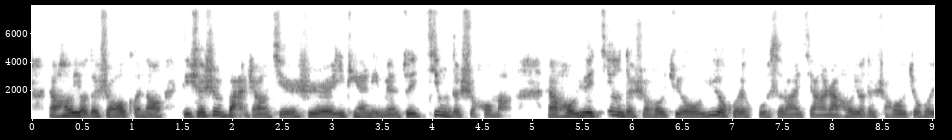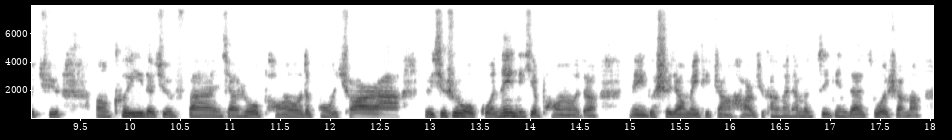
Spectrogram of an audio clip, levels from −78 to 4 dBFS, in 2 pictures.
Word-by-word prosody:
然 - - +1
后 210 0 +6
有 205 -2 +8
的 180 +2 +1
时 185 - -1
候 180 +2 +4
可 170 -2 -4
能 150 0 0 0.2
的 165 - +2
确 215 +6 +4
是 235 +3 +2
晚 205 0 +1
上 145 -1 -2
其 160 0 -2
实 165 - 0
是 175 -2 +2
一 185 - +2
天 180 -2 -2
里 170 - -2
面 135 +2 -2
最 175 +1 +5
静 215 +5 +1
的 - - -2
时 - - -3
候 - - -5
嘛， - - -6 0.4
然 155 -2 +1
后 180 +3 +3
越 210 +2 +9
静 215 +3 0
的 165 -3 0
时 155 - -5
候 155 +1 -1
就 165 -1 0
越 225 +5 +3
会 170 -5 -1
胡 155 -1 -7
思 160 -1 -6
乱 145 -2 -3
想， 135 -2 -4
然 125 0 0
后 165 +3 -3
有 150 - -1
的 150 - -7
时 - - -10
候 145 -1 -2
就 - - -4
会 155 -2 -2
去， 155 0 -4 0.4
嗯， 155 -1 -3
刻 205 +4 +2
意 195 0 +6
地 170 -3 +1
去 165 +1 -2 0.2
翻 160 -2 0
像 165 -1 -2
是 170 - -4
我 150 -2 +2
朋 145 0 -3
友 150 -1 -1
的 145 - -2
朋 155 +2 -8
友 145 - -4
圈 150 +2 -4
儿 150 0 +4
啊， 140 - +3 0.4
尤 - - 0
其 180 +3 +1
是 200 +2 +4
我 170 -5 +4
国 140 -1 -2
内 205 +7 +4
那 175 -6 +2
些 145 -2 0
朋 135 0 -5
友 120 - -4
的 - - -2 0.3
那 125 -1 -1
个 140 - -3
社 150 +2 +1
交 145 -1 +1
媒 130 -2 0
体 130 - -7
账 130 -4 -5
号， - - -3
去 - - -12
看 165 -1 -6
看 160 - -5
他 160 - -6
们 155 0 -5
最 170 - -3
近 165 -1 -5
在 155 -2 0
做 160 0 -1
什 - - -3
么。 - - -4
160 Hz, 320 characters per minute, -23 LUFS, 150-180 Hz, 0.4 s, 越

